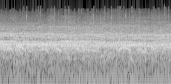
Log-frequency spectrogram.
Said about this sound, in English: Listen to the cheers of that crowd. How nice is that?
